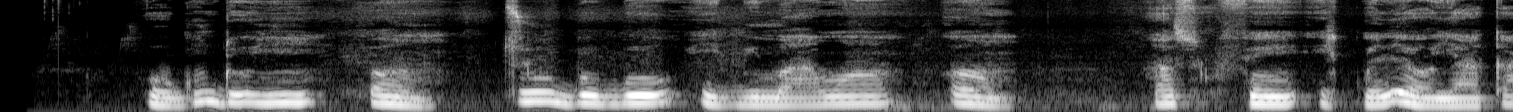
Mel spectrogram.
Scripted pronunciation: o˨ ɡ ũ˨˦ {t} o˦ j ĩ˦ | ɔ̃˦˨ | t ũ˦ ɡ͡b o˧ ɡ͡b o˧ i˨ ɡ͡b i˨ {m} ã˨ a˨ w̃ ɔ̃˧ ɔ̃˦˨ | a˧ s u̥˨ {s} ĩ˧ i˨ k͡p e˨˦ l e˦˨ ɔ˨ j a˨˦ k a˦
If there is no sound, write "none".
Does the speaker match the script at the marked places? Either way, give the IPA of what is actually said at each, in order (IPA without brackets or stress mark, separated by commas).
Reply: d, m, f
